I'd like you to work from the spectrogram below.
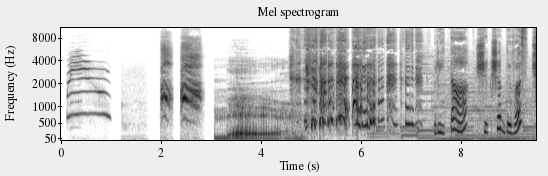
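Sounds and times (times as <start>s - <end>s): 
human voice imitating cat meow: 0.1s - 1.0s
human voice imitating crow caws: 2.0s - 2.9s
human voice imitating lion roar: 3.1s - 4.7s
laughter: 4.6s - 7.2s
speech: 7.5s - 9.4s.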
